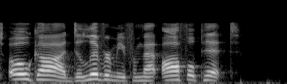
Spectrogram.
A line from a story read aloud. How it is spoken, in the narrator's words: The dying man cried out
